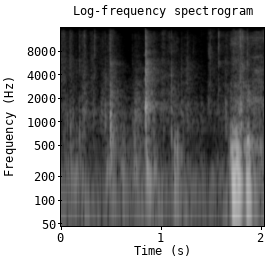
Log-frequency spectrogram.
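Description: A few light clicks and taps of cardboard box pieces being handled on a table, three in quick succession, then a man starts speaking near the end.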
